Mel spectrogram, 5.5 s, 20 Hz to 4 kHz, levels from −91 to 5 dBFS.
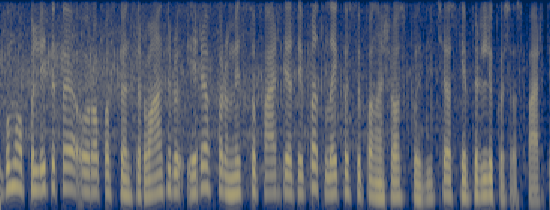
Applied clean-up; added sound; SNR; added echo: none; Bicycle; 18 dB; none.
